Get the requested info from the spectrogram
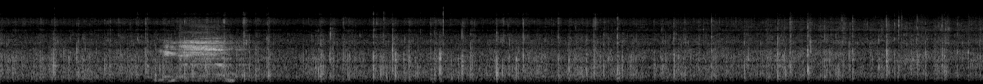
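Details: Red deer calling during the rut in Bieszczady, 2015: a single short, hoarse, harmonic bellow rises out of steady rain-like patter and fades within about a second, then only the pattering noise continues.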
